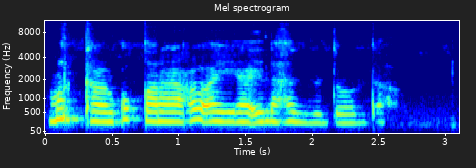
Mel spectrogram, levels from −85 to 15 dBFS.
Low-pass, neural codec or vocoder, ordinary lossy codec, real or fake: none; vocoder, 22.05 kHz, 80 mel bands, HiFi-GAN; none; fake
